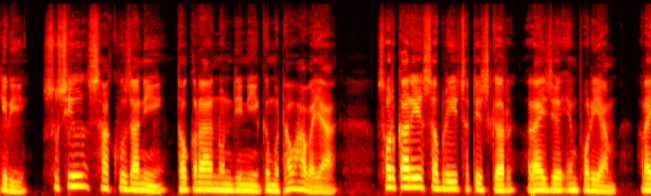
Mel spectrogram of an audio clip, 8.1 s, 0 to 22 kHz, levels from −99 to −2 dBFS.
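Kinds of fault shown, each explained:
Lost LE Audio frames: at 6.63–6.67 s, a 30 ms dropout is filled by reusing the last spectrum with random signs, briefly smearing the speech into noise.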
